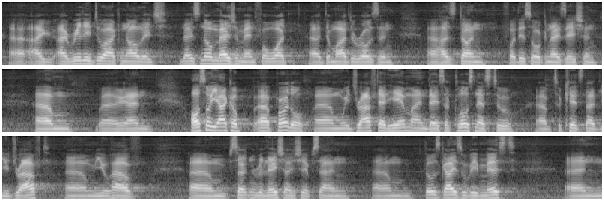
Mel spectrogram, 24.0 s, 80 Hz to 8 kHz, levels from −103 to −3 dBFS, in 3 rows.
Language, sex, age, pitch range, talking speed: English, male, 20-39, 120-135 Hz, 135 wpm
